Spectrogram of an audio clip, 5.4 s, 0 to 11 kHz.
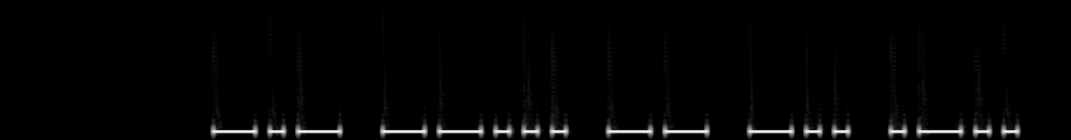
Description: Morse code, heard as a keyed tone, about 17 wpm, 700 Hz. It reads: K7MDL
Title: USA Call Signs - 5 Characters - 17wpm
